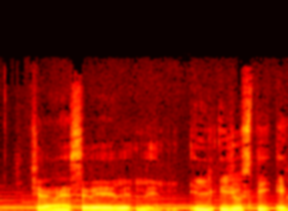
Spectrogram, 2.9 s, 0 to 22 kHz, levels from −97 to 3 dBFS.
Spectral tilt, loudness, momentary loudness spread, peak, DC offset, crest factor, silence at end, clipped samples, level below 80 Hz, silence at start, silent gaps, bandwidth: -6.5 dB/octave; -19 LUFS; 9 LU; -6 dBFS; under 0.1%; 12 dB; 0 s; under 0.1%; -58 dBFS; 0 s; none; 14.5 kHz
